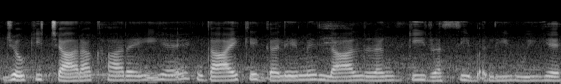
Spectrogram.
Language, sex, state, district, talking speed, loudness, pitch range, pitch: Hindi, female, Bihar, Gopalganj, 180 wpm, -19 LUFS, 185-215 Hz, 195 Hz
